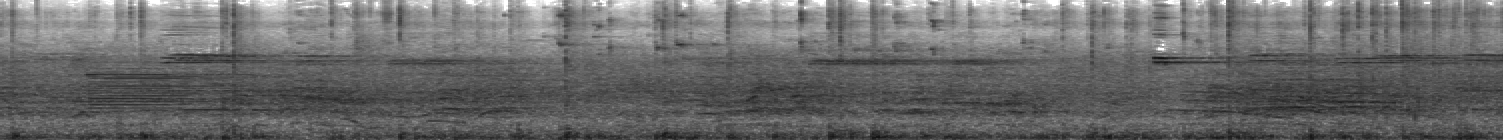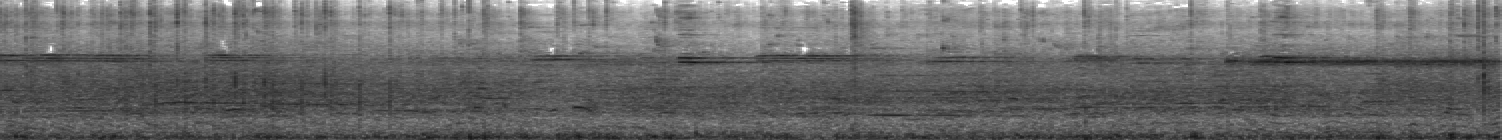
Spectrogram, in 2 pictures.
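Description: The steady din of a large indoor gym: many people talking at once, with balls bouncing on the hardwood courts and repeated high-pitched squeaks, likely of sneakers on the floor.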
